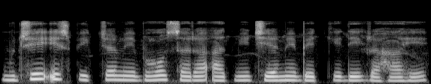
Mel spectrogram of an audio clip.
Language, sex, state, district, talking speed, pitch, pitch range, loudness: Hindi, female, Arunachal Pradesh, Longding, 195 wpm, 190 Hz, 185-200 Hz, -15 LUFS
